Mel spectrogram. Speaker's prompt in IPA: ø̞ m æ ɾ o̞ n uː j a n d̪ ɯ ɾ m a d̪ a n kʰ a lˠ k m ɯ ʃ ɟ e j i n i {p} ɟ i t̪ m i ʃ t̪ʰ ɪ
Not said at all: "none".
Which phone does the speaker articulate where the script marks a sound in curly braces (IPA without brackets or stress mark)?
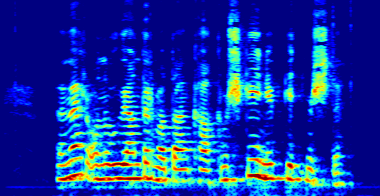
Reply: p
